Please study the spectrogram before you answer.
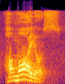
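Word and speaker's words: ὅμοιος: Aqui nós temos o homoios, porque nós temos um sinal aspirado. Tá vendo? É só observar. Se tem um sinal aspirado, eu tenho que colocar aqui um H, para ter um som de um R fraco.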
